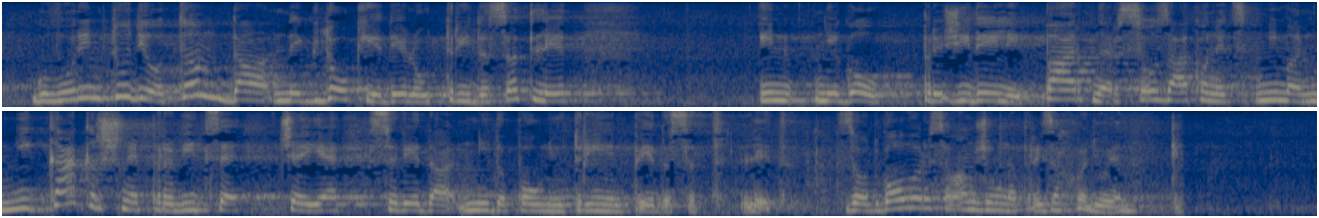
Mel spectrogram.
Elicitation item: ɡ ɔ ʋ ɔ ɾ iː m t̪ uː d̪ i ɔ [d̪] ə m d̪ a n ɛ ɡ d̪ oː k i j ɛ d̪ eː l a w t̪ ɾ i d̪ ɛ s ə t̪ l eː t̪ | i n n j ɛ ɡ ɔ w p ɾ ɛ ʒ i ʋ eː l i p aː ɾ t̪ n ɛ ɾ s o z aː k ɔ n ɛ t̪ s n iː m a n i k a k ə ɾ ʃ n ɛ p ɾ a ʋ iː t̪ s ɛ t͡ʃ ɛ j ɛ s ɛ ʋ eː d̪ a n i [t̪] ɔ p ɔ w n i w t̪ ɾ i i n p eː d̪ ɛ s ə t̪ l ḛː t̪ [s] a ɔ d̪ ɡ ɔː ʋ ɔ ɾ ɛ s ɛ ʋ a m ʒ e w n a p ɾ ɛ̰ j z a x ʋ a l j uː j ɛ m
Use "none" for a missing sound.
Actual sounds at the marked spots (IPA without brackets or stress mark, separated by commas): t̪, d̪, z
